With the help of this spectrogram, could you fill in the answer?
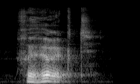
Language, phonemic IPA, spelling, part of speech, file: Dutch, /ɣəˈhʏrᵊkt/, gehurkt, verb / adjective, Nl-gehurkt.ogg
- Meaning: past participle of hurken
